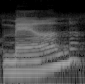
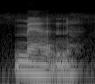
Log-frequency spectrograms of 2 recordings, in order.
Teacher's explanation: So man men tan 10. So I'm saying vowel a and then vowel e slightly higher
